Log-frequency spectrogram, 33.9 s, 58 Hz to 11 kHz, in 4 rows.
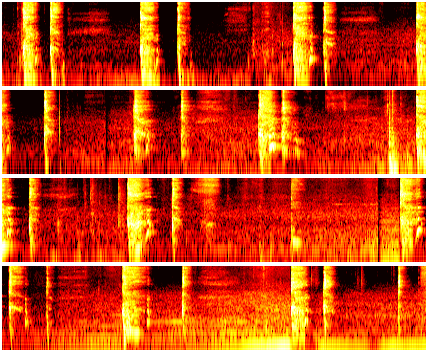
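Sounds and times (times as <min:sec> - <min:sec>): girl coughing: 0:00.4 - 0:01.3, 0:02.8 - 0:03.8, 0:11.1 - 0:12.3, 0:13.6 - 0:14.5, 0:16.8 - 0:17.7, 0:19.5 - 0:20.6, 0:24.9 - 0:26.5, 0:27.8 - 0:28.4, 0:31.2 - 0:32.2.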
